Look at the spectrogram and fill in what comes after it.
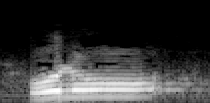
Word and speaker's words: أولو: وتزاد الواو في نحو أولو ها أولئك أولات أولو أولو، هل نحن ننطق واوا بين الهمزة واللام؟ ها نقول أولو ننطقها أولو؟ لا أولو، فتوجد الواو زائدة بين الهمزة والواو.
